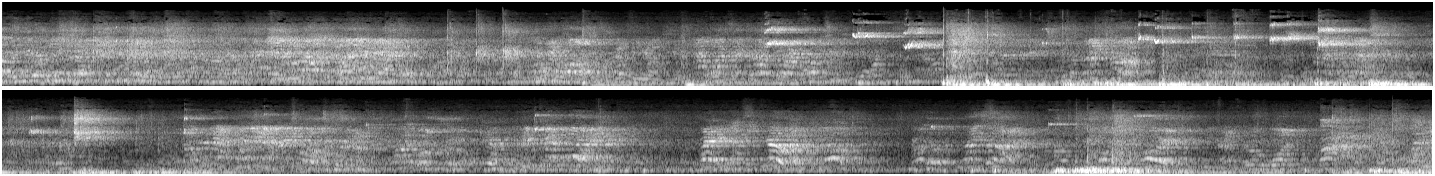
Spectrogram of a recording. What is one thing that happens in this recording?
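A crowd of young people chatters and shouts in a large echoing gym.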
